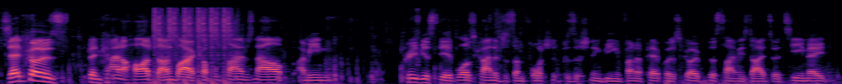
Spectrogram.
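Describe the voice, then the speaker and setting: A man with a South African accent giving quick, animated play-by-play commentary on a live esports match. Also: lowish voice, slight background noise. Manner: quick, animated calls over game action. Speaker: esports caster. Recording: faint game gunfire underneath.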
